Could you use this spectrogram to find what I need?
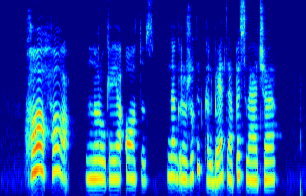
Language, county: Lithuanian, Klaipėda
